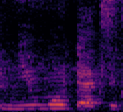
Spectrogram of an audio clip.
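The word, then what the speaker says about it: pneumotaxic: करता है, और ये न्यूमोटैक्सिक सेंटर है, ठीक है। न्यूमोटैक्सिक, यहाँ पे पी साइलेंट है, इसको न्यूमोटैक्सिस हम पढ़ रहे हैं।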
